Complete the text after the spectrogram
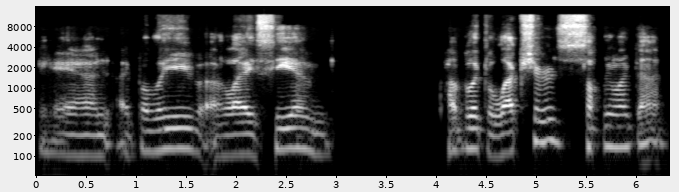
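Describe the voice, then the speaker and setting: A man introducing himself in a group discussion, slow and halting in his delivery. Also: medium pitch, vocal fry, darkish tone, dry recording. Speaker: local charity volunteer.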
